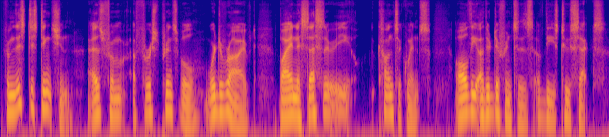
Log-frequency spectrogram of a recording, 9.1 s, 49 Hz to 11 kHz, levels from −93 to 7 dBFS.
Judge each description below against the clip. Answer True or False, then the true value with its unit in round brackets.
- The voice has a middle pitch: False (110 Hz)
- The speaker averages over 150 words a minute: False (145 wpm)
